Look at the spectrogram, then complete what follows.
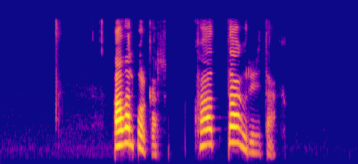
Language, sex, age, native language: Icelandic, female, 40-49, Icelandic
